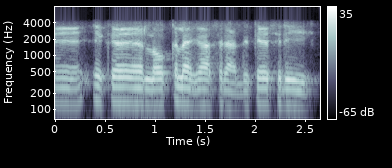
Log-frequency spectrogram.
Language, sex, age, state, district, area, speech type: Punjabi, male, 45-60, Punjab, Fazilka, rural, conversation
